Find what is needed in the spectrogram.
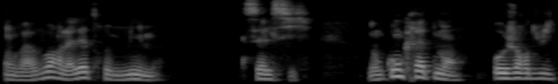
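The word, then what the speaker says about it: ميم: qui sera la lettre mime le mime en arabe se prononce comme un m en français que tu retrouves en français dans le mot maman hockey avant d'étudier cette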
